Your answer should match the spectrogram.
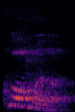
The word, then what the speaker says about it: cómodo: Number one is cómodo. Accent on the first O.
